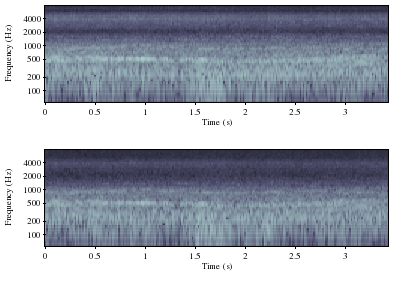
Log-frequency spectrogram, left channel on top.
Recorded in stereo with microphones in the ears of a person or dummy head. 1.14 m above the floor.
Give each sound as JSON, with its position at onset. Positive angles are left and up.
{"t": 0.0, "sound": "a motorcycle", "side_deg": 60}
